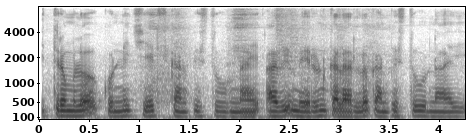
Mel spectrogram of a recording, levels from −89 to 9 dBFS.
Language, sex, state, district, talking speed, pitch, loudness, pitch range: Telugu, male, Telangana, Mahabubabad, 170 wpm, 130 Hz, -18 LUFS, 120-135 Hz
